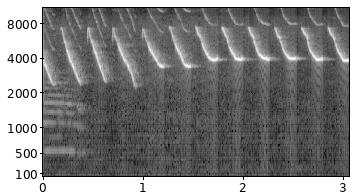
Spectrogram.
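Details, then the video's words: Gloster canary repeating clear downward-swooping whistles at a steady pace of nearly four a second, each sweep falling from very high to mid pitch. "Gloster canary singing"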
